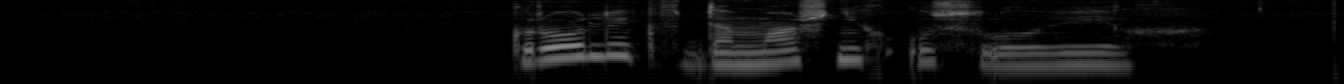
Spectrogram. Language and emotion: Russian, neutral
